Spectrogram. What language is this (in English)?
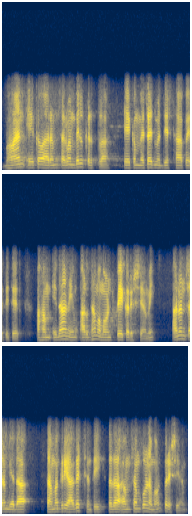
Sanskrit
